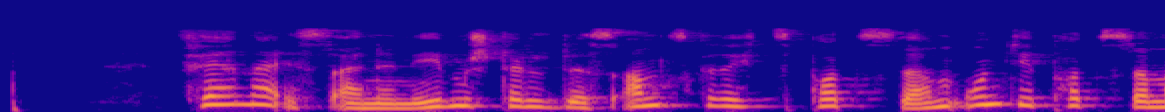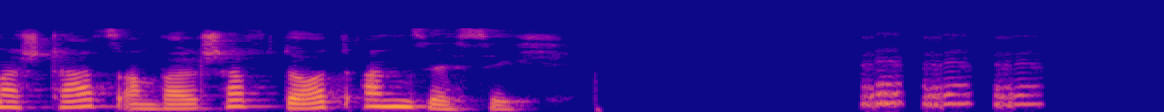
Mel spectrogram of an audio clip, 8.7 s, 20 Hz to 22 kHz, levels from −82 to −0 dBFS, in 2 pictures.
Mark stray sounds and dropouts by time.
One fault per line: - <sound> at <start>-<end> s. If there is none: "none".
- laugh at 7.6-8.3 s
